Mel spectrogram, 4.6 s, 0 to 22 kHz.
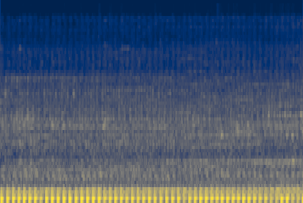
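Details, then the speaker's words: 1984 Honda Big Red 200 three-wheeler, restored after sitting about 25–30 years, with a new battery, a reworked gas tank and a carburetor. Crisp, evenly spaced single-cylinder exhaust pulses at a steady idle, no misses or knocks; running like a top. "it starts well I got my three wheeler back he's got it running like a top"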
